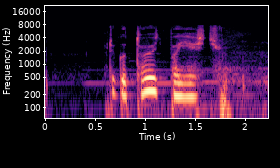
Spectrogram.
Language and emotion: Russian, neutral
